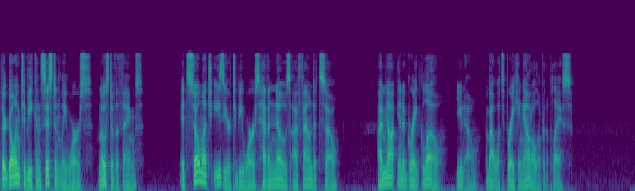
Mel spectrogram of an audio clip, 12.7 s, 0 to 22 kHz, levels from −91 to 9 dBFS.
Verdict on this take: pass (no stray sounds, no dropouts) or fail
pass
